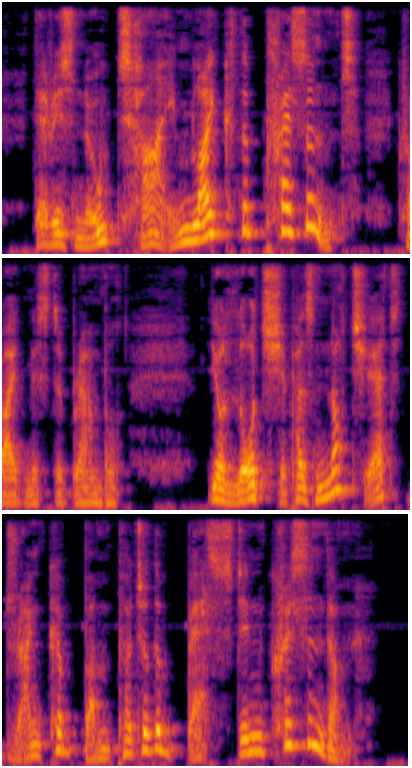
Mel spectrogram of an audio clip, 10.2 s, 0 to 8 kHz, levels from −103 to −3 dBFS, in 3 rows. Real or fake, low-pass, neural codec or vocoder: real; 7.2 kHz; none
